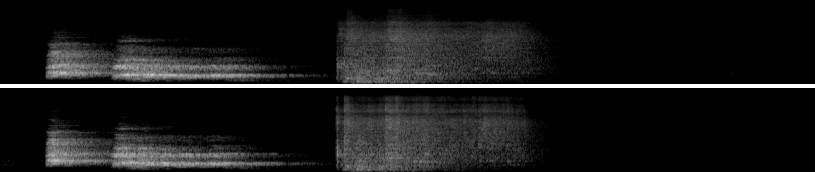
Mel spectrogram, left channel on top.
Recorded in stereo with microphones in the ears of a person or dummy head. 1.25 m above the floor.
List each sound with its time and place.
0.5 s a dog barking: 50° right (ahead or behind), 1.2 m; by 2.4 s 60° right (ahead or behind), 1.6 m
3.4 s a splash: 50° right (ahead or behind), 1.1 m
